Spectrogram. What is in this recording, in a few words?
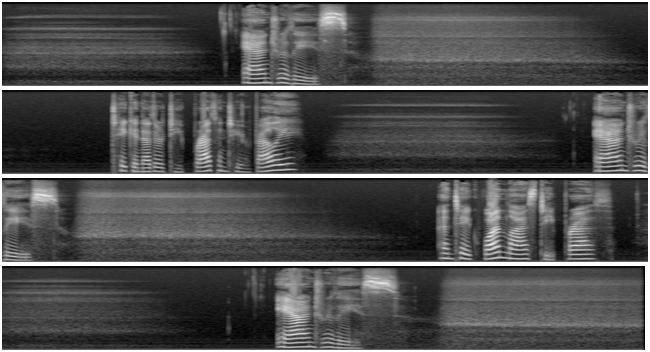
Clear Pattern At Root Meditation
